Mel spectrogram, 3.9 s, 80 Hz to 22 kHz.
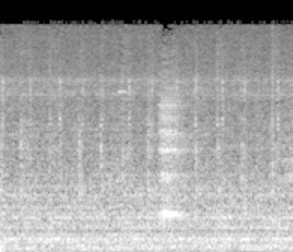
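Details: New Old Stock Amiga 1200 with 3.1 ROM, unused for 17 years, booting a 1.3 floppy: quiet, even light ticking of the head stepping and reading, no grinding; floppy drive reading normally.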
